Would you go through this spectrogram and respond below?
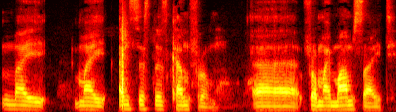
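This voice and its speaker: A South African man in his thirties speaks in a fairly low voice, stumbling and repeating himself as he answers. His sentences tend to trail off softly at the ends. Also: fairly even intonation, slow. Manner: hesitant, repeats words, soft trailing endings. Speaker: guest footballer. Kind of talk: casual interview.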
